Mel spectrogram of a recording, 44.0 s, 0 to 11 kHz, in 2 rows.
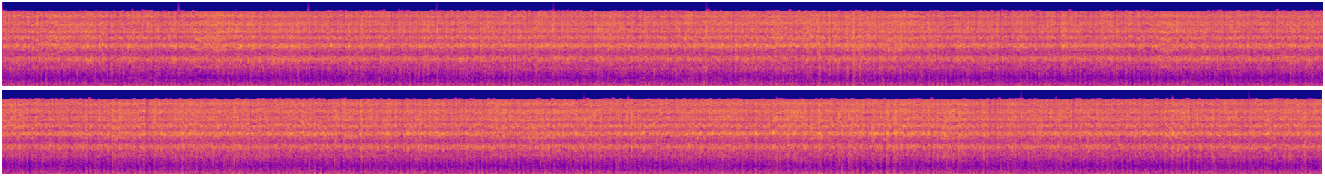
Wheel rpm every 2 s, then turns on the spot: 230, 230, 230, 230, 230, 230, 220, 230, 230, 230, 230, 220, 230, 230, 230, 220, 220, 230, 230, 230, 240, 230.
none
